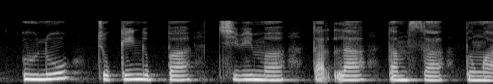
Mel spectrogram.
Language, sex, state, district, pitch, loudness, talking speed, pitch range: Garo, female, Meghalaya, South Garo Hills, 210 Hz, -13 LUFS, 75 wpm, 200-230 Hz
